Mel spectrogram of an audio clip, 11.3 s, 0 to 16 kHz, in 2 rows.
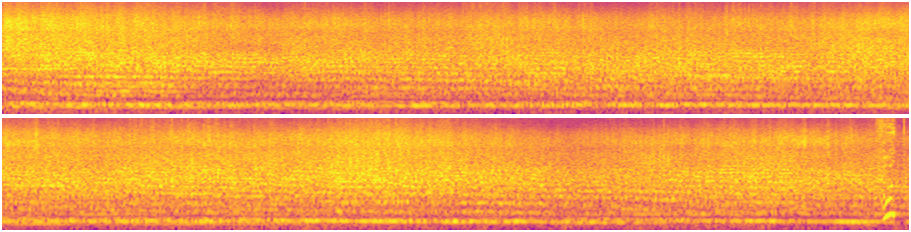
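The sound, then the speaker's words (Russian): High-pitched Formula 1 racing car engines whine in a loud, continuous drone, their pitch holding steady with slight rises and falls for the whole stretch, with no one talking. “Я понимаю, машины!”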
